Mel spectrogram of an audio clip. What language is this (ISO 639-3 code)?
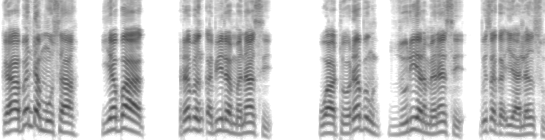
hau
